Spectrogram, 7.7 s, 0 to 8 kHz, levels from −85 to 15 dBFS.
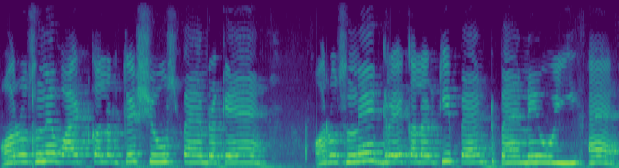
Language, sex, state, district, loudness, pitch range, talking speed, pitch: Hindi, female, Rajasthan, Jaipur, -11 LUFS, 310-345 Hz, 140 wpm, 325 Hz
